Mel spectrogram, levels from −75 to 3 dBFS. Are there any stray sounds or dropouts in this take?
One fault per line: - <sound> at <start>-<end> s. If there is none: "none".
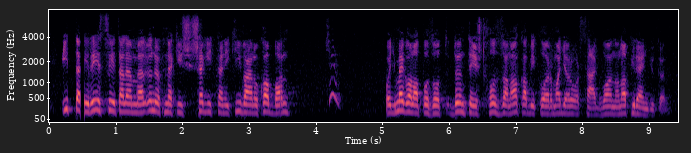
- dropout at 0.5-0.5 s
- sneeze at 4.1-4.4 s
